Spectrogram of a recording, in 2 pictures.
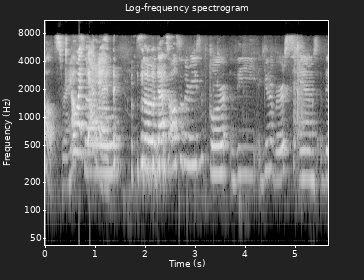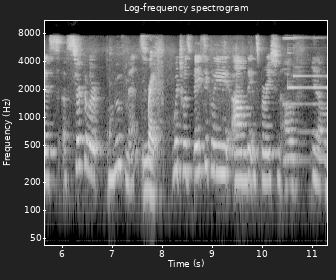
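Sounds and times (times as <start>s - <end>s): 
speech: 0.0s - 11.2s
laughter: 0.6s - 2.5s
phone notification chime: 10.4s - 11.2s.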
